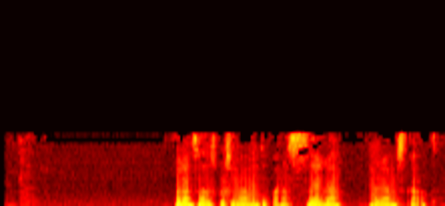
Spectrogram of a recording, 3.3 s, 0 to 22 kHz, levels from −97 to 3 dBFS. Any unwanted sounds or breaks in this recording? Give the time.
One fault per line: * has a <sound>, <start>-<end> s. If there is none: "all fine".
all fine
